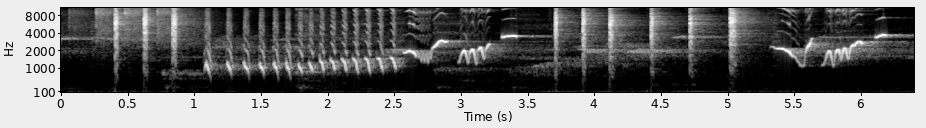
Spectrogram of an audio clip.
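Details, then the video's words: White-rumped shama song used to excite other shamas; a fast series of sharp clicks and rising chipped notes, then loud slurred whistles and more snaps, over a low background hum. "Âm Kích Thích Cực Nhạy.chòe lửa đập tạch kích bổi cực sung.kích chòe lửa yếu lửa.chòe lửa tạch đập"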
